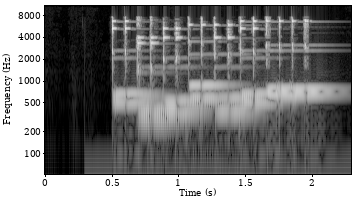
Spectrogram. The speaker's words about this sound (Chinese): 不开玩笑了，我接个电话。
